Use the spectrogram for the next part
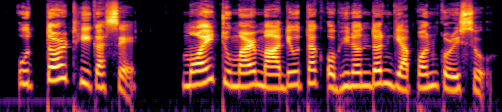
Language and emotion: Assamese, neutral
